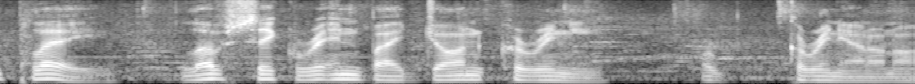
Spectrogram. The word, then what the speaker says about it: Cariani: for the spring play Lovesick, written by John Carini. Or Carini, I don't know how to say it. Cariani.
